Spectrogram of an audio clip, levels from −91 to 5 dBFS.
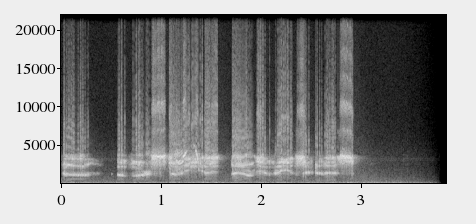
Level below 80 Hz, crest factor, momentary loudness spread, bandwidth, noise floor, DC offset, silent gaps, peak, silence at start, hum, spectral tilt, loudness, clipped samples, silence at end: -36 dBFS; 12 dB; 8 LU; over 20 kHz; -38 dBFS; under 0.1%; none; -2 dBFS; 0 s; none; 1 dB/octave; -10 LUFS; under 0.1%; 0.45 s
